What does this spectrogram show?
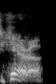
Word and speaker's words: DeCaro: Care. Like Caro. Okay, right?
